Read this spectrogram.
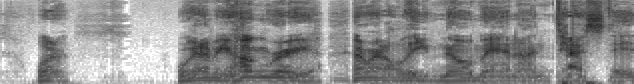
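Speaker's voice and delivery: put-on wrestling promoter voice. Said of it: "Vince probably came up with that".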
